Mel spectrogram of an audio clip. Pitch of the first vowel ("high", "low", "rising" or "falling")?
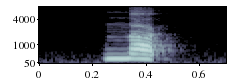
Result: low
